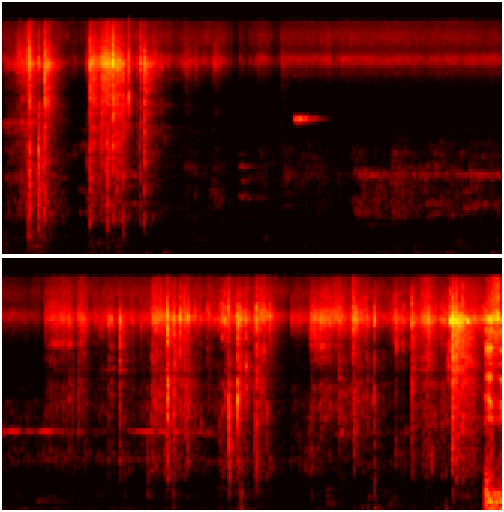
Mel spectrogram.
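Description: Paper CD booklet rustling and crinkling as it is unfolded and handled. There are short bursts about a second in, then a longer stretch of rustling over the second half.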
